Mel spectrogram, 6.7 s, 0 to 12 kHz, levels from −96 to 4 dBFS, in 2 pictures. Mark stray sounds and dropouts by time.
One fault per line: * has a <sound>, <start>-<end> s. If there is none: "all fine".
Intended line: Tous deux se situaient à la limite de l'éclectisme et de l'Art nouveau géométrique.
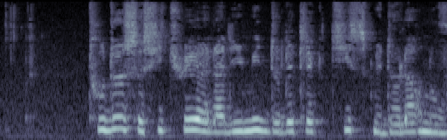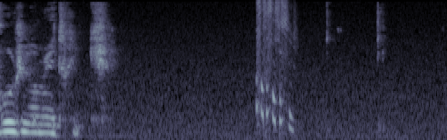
* has a chirp, 5.3-5.6 s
